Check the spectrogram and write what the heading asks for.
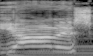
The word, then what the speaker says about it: Giannis: I'm so mad I can't pronounce Luka. No, that's gonna bother. It doesn't matter. Ayo. See? I can say Giannis correctly because that's how you say Giannis.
